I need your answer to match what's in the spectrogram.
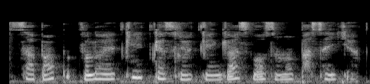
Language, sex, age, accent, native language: Uzbek, female, 19-29, Navoiy, Uzbek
